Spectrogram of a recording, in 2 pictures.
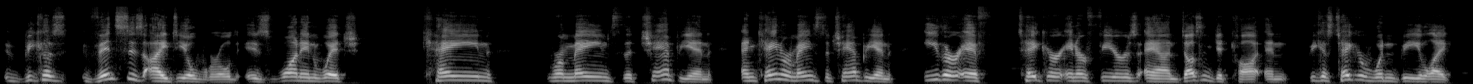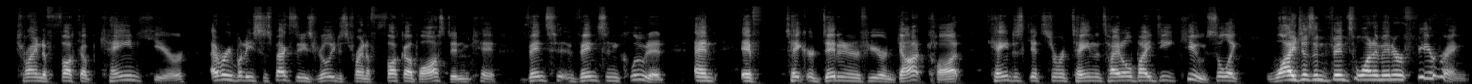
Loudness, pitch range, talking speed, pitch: -24 LUFS, 150-190 Hz, 155 wpm, 170 Hz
